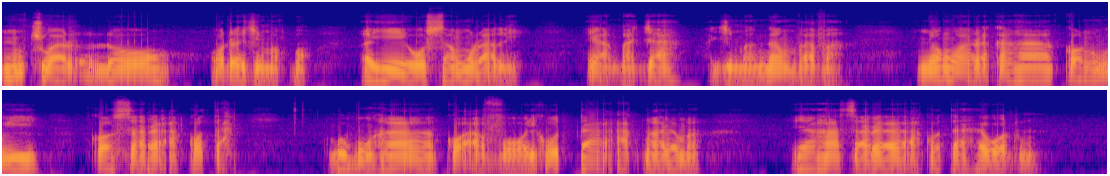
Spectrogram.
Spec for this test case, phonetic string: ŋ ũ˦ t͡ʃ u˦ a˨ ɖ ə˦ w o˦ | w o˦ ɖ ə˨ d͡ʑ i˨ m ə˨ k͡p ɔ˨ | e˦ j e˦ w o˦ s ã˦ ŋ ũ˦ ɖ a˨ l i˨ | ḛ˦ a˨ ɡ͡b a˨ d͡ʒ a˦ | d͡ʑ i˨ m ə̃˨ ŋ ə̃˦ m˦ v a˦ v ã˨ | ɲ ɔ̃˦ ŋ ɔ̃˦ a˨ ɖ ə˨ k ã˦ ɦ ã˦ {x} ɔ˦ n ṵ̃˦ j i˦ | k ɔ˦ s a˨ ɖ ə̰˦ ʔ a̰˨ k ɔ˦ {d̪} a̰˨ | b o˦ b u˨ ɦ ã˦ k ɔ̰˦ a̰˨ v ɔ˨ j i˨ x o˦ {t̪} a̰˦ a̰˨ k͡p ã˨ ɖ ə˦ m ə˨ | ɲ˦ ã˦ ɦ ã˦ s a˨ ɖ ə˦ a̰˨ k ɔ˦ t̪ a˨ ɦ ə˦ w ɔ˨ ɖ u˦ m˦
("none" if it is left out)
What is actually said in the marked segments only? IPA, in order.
k, t̪, t̪

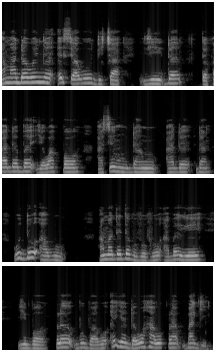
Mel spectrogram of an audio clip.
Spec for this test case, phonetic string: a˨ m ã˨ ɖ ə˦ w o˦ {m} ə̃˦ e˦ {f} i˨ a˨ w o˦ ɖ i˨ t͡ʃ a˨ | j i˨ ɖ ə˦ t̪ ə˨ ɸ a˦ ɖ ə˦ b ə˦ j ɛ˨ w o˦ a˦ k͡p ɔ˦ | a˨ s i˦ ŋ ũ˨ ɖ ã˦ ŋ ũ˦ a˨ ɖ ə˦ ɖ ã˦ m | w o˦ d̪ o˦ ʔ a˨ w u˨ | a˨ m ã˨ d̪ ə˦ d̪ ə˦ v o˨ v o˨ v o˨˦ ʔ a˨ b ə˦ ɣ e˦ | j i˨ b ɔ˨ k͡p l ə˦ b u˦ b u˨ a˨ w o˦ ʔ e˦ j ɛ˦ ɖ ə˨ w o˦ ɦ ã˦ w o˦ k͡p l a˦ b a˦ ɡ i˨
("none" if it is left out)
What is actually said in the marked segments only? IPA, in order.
ɲ, s

